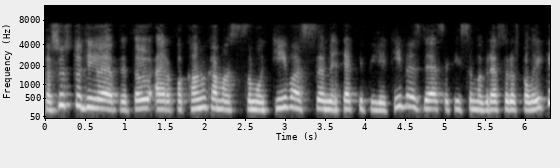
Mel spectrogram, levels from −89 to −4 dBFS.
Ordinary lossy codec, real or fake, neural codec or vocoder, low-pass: AAC, 48 kbps; fake; codec, 16 kHz, 1.1 kbps, Voila-Tokenizer; 7.2 kHz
